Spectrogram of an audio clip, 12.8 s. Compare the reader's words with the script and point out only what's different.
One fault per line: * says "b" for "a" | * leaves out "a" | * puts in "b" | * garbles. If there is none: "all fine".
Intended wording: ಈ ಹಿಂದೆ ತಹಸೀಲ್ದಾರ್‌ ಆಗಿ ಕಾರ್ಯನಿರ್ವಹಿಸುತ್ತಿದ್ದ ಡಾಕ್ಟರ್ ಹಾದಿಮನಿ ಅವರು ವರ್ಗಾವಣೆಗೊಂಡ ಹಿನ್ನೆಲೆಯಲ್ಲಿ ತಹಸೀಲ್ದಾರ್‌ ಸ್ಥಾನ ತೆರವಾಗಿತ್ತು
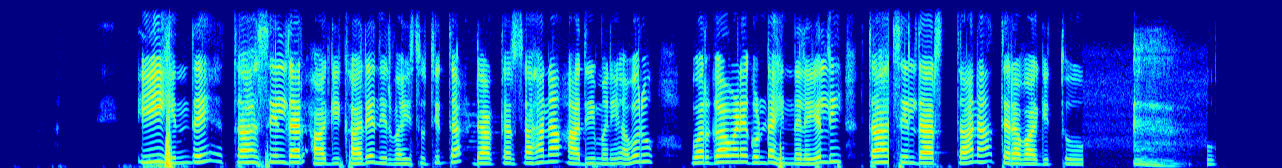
* puts in "ಸಹನಾ"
